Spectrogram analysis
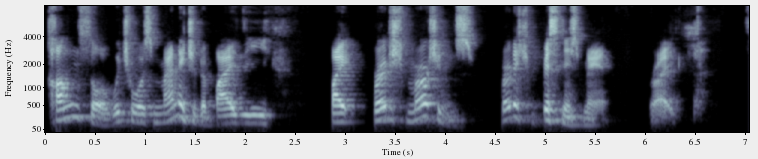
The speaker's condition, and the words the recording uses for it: None; typical speech.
